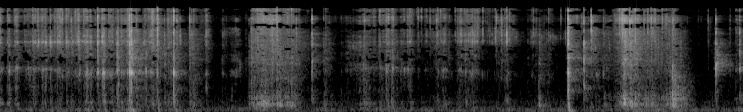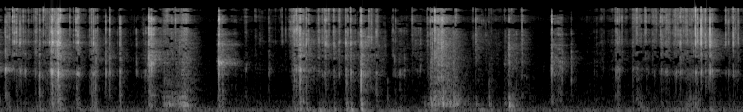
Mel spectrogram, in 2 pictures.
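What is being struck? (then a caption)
Bar of soap. A utility knife blade scrapes small cubes and crumbs off a solid orange and white striped bar soap held in the palm. Crisp, dry scraping and crumbling bursts repeat in quick clusters, with quiet gaps between strokes. The sound is bright and papery with almost no low end.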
